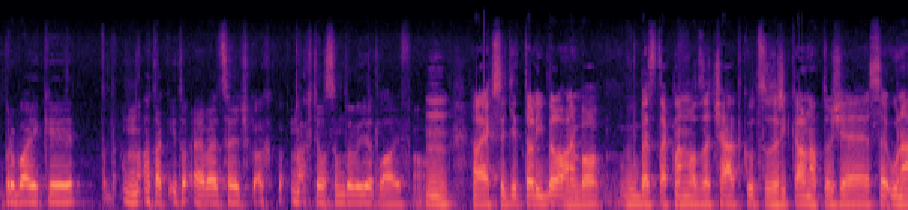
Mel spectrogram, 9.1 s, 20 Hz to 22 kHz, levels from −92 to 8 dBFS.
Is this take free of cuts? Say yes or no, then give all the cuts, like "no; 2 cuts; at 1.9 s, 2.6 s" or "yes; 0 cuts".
yes; 0 cuts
